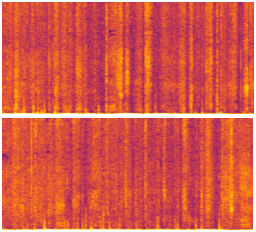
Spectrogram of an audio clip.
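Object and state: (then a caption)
Wool tweed fedora, hollow crown. Fingertips and short nails rapidly scratch and tap the crown of a hollow wool houndstooth tweed fedora hat. The result is a dense, continuous stream of soft, muffled thumps and fabric rustles, dull and low, with a quick dry decay and no ringing.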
